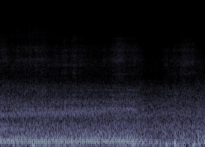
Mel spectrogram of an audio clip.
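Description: Road traffic rumbles in Tokyo as a low, steady engine drone heard from inside a vehicle, easing slightly toward the end, with no voices over it.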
